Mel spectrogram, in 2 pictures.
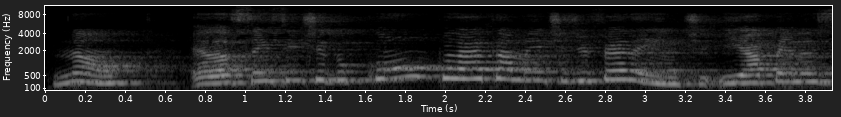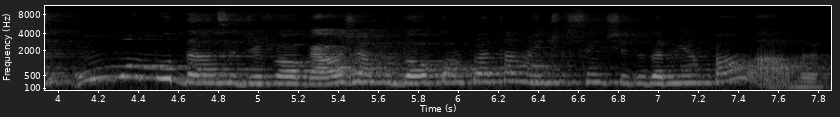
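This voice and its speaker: A Brazilian woman gives a lesson to young children, patiently sounding out each word syllable by syllable. Her voice sits high. The recording carries a noticeable room echo. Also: sing-song. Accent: Brazilian Portuguese. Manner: patient, slow, spells words out syllable by syllable. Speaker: primary school teacher. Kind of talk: remote class lesson.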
